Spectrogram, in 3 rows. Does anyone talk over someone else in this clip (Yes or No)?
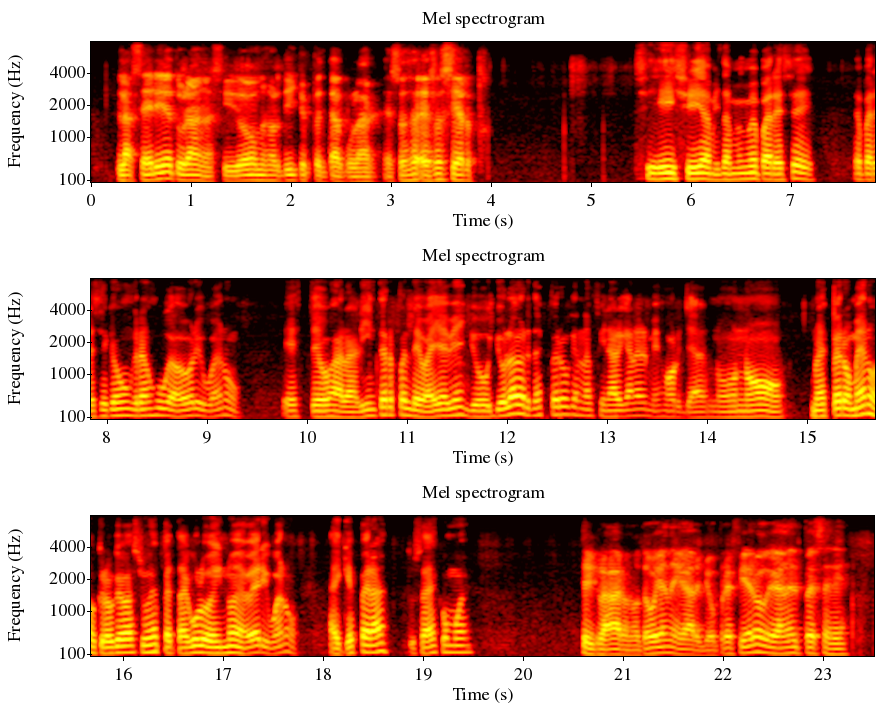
No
